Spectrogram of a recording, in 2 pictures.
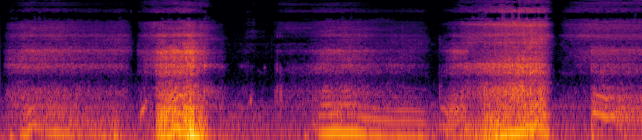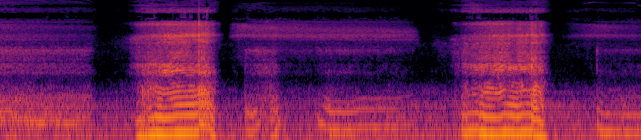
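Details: Adult recorded during an unplanned daytime nap, with daytime sleepiness: loud, rough snores about every five seconds with noisy, strained breathing and apnea pauses; snoring in obstructive sleep apnea.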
